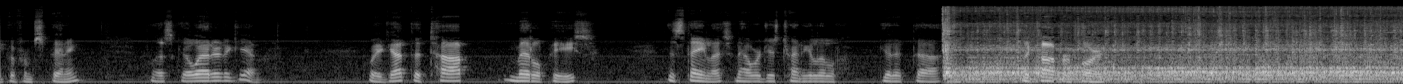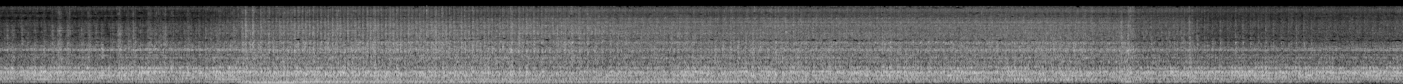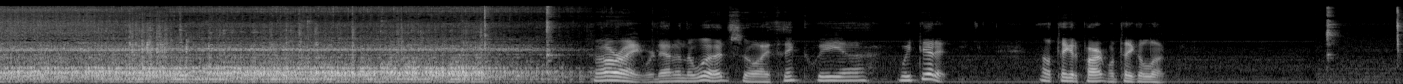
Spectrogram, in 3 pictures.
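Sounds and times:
drill press motor hum with rattle: 0:09.4 - 0:34.0
deeper hum: 0:13.5 - 0:23.8.

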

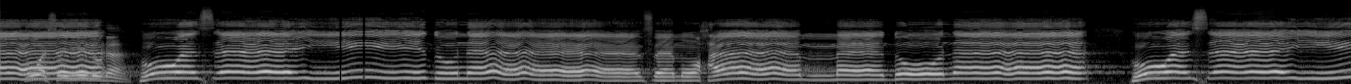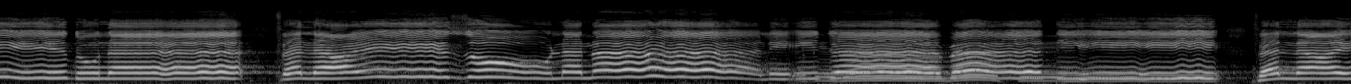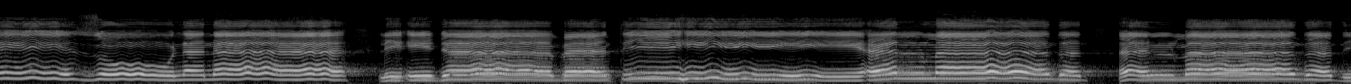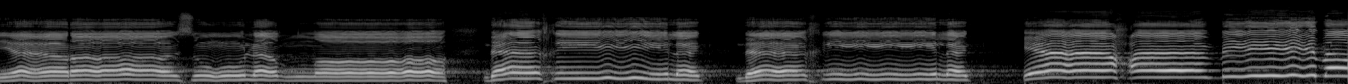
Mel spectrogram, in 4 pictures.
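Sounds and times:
man singing solo praise song: 0:00.0 - 0:54.0
man singing solo: 0:00.1 - 0:01.4, 0:21.6 - 0:24.8.

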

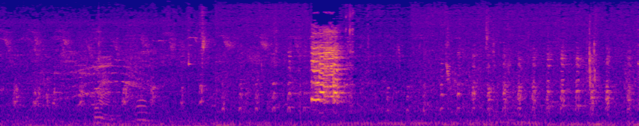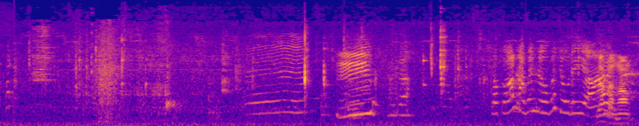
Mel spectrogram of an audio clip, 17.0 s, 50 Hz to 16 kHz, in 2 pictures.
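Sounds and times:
chickens clucking: 0:00.0 - 0:17.0
chicken squawk: 0:03.2 - 0:04.8.

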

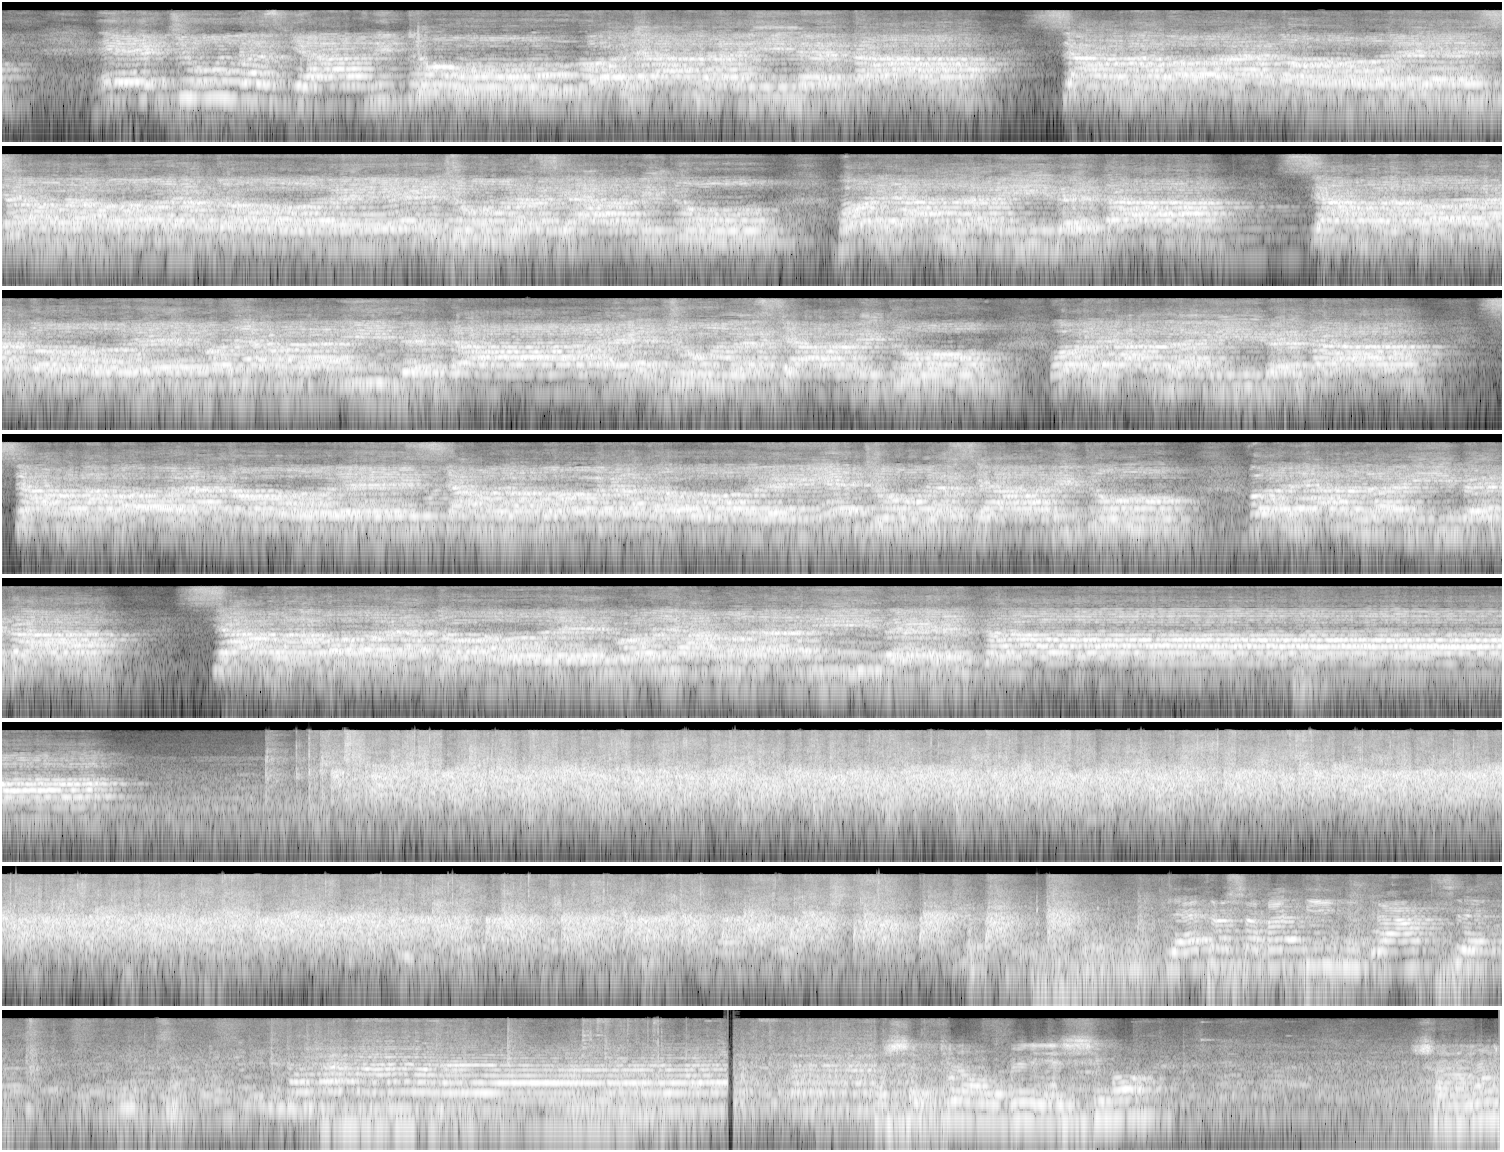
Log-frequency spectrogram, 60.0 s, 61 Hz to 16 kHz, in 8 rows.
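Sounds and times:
women's choir singing a cappella: 0:00.0 - 0:38.5, 0:53.4 - 0:57.2.

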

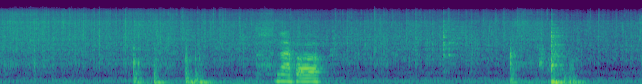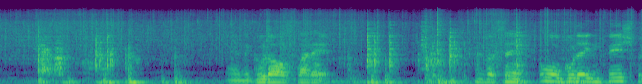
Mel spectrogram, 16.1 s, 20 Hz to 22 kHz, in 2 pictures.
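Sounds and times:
fish sizzling in a frying pan: 0:00.0 - 0:16.0
spatula scraping and knocking pan: 0:01.7 - 0:02.7, 0:06.4 - 0:07.4, 0:08.4 - 0:10.5, 0:11.3 - 0:14.8.

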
